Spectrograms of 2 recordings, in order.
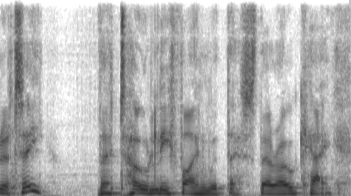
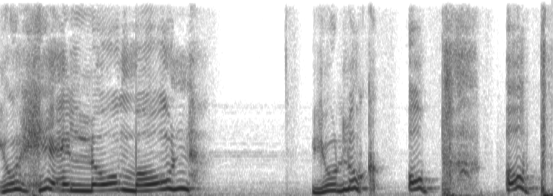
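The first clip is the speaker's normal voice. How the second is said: bad, high-pitched, slow, mock Indian accent. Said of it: "That was the Indian again happening".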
